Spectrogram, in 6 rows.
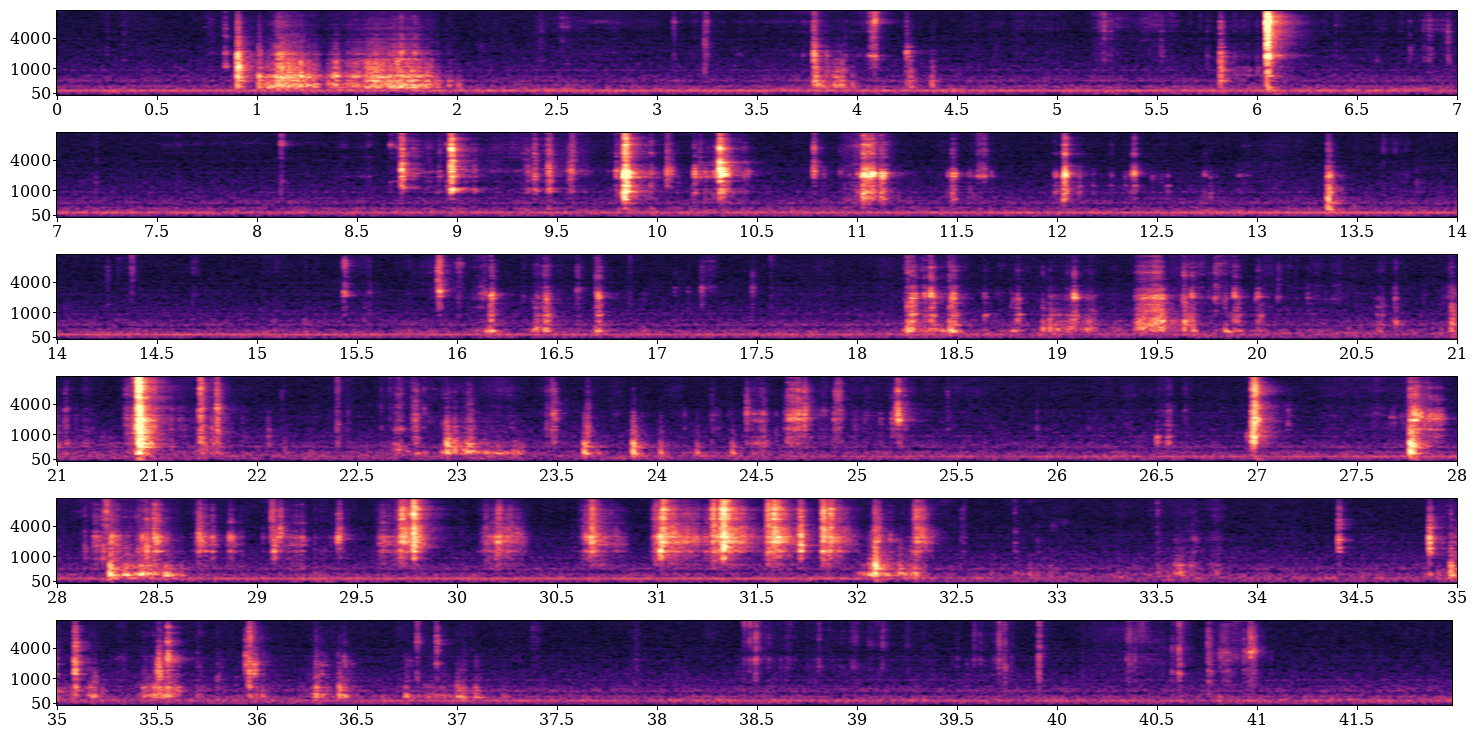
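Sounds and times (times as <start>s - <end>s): faint steady hum: 0.0s - 41.9s
plastic parts clicking: 27.8s - 32.4s.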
